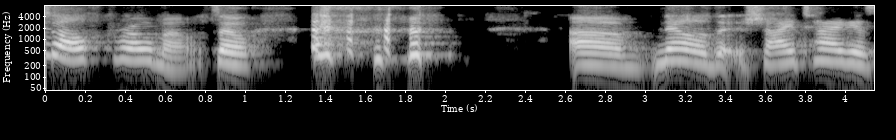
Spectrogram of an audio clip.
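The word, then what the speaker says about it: ChiTAG: So Shy Tag for short.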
